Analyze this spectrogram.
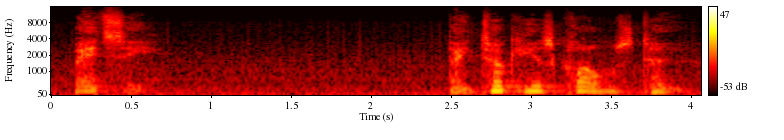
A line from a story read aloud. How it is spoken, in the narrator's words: whispered to her sister Betsy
